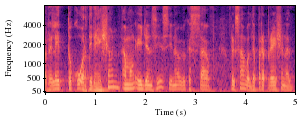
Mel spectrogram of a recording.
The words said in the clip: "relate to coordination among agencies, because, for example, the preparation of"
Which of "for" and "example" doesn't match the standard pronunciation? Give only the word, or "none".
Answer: example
